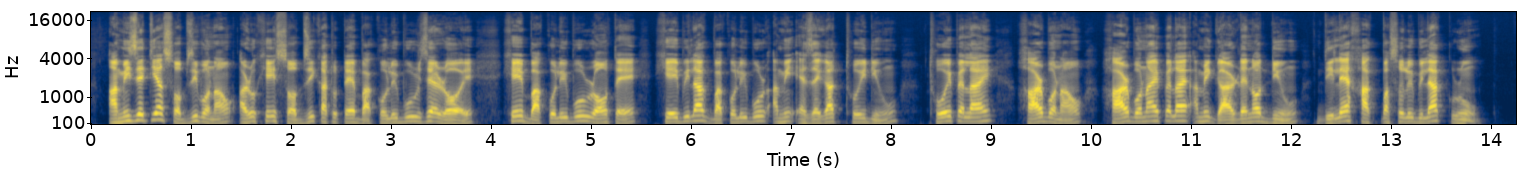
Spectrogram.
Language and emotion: Assamese, neutral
